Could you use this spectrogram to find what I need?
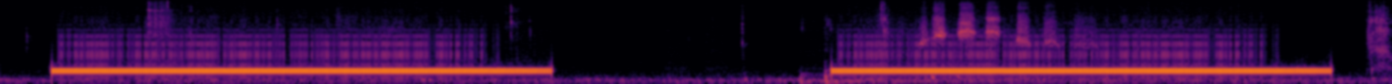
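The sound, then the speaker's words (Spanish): Telephone ringback tone while a call is placed: two long, steady, mid-pitched buzzing tones of about five seconds each, separated by a pause of roughly three seconds. “Llamando a Fletcher.”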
